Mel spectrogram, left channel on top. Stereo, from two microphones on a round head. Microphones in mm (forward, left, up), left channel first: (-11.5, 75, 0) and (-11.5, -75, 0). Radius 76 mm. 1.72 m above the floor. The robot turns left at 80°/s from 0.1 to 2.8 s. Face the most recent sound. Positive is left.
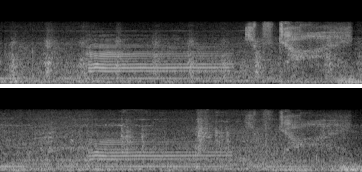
turn(degrees=40)  # may be behind; listen again after turning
